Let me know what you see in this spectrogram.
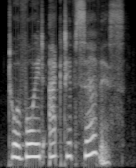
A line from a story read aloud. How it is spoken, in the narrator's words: gasped Kathy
